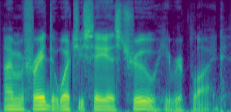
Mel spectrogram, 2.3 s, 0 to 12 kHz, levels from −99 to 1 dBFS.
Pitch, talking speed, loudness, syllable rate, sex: 90 Hz, 285 wpm, -19 LUFS, 5.9 syllables/s, male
